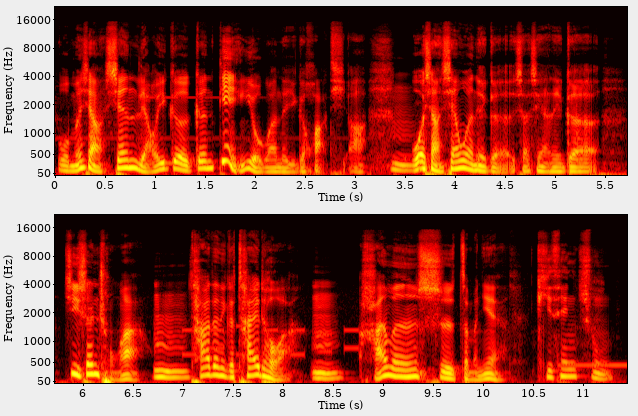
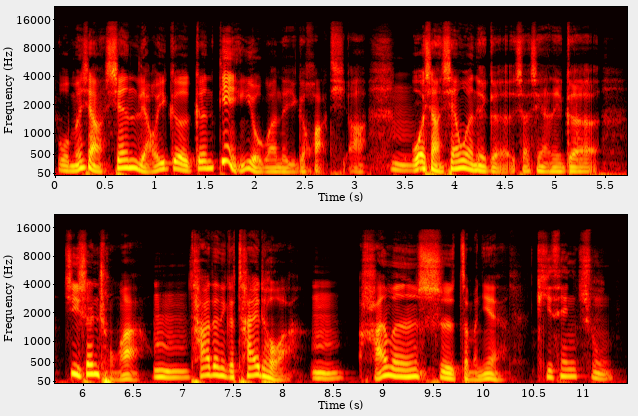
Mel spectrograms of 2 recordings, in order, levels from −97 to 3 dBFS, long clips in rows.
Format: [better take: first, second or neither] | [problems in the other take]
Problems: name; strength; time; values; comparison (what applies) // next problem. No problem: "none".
second | alarms or sirens; faint; throughout; 30 dB below the speech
